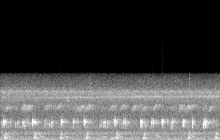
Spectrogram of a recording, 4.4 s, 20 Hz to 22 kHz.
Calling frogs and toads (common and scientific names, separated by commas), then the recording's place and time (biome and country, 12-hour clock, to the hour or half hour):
Burmeister's tree frog (Boana prasina), Physalaemus cuvieri, Cochran's lime tree frog (Sphaenorhynchus surdus)
Atlantic Forest, Brazil, ~7pm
